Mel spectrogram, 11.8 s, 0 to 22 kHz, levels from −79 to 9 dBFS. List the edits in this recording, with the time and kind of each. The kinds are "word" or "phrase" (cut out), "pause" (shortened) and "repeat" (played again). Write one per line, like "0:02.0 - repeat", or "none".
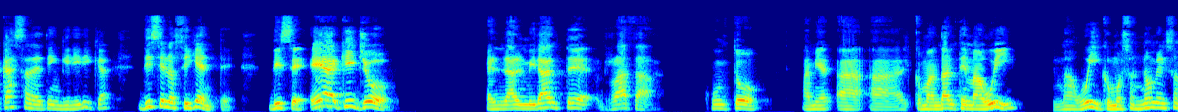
0:03.6 - word
0:10.5 - word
